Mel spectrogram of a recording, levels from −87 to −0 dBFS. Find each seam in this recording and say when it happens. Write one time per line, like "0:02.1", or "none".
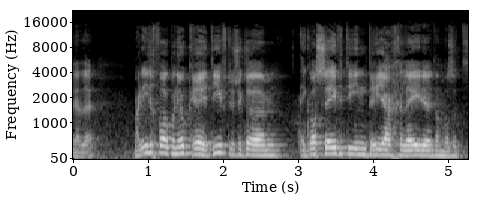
0:02.3
0:02.9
